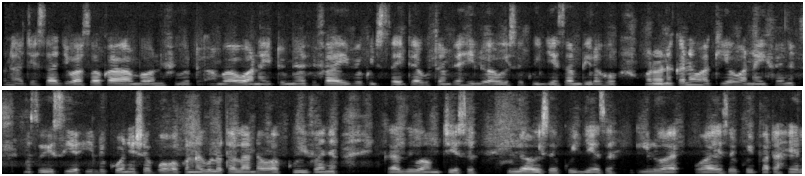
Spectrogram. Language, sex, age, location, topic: Swahili, male, 25-35, Nakuru, education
